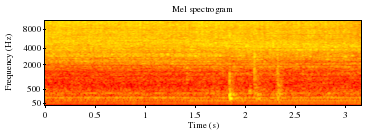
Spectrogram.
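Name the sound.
olive oil and butter sizzling in hot pan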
